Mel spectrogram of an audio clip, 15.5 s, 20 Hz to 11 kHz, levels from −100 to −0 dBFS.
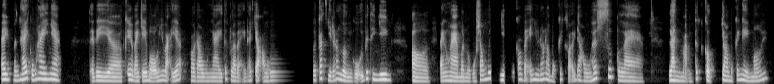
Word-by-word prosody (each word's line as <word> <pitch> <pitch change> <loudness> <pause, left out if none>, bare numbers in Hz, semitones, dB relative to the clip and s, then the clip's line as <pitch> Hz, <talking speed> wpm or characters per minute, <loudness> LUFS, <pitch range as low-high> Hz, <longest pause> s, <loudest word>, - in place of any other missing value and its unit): Ê, 210 - +6 0.2
mình 180 -1 -1
thấy 230 +4 +6
cũng 195 -5 -1
hay 225 -1 +4
nha. 210 -3 +3 0.6
Tại 150 - -1
vì, 160 -1 +3
ờ, 150 -2 +3
khi 200 - +3
mà 195 - +5
bạn 155 -2 0
chạy 160 +1 +4
bộ 145 -3 +4
như 180 +3 -1
vậy 160 -2 0
á, 185 +4 +2 0.2
vào 165 -1 -1
đầu 155 -1 -1
ngày 150 -1 -2
tức 235 -4 -8
là 160 -2 +2
bạn 145 -1 -6
đã - - -9
chọn 150 +1 0 0.9
cái 185 - -1
cách 245 0 +1
gì 175 - +2
đó 175 - -1
nó 230 - +1
gần 170 -7 +3
gũi 140 -1 -1
với 245 - +2
thiên 205 -3 +1
nhiên. 205 -1 +5 0.4
Ờ, 145 -4 +1 0.2
bạn 155 +2 0
hòa 165 -2 +3
mình 150 0 -1
vào 140 -1 -4
cuộc 145 +1 -7
sống 190 +3 0
với 240 - +3
thiên - - -63
nhiên 190 - +4
thì - - -21
có 210 +1 -3
vẻ - - -4
như 205 +1 0
nó 210 - 0
là 215 -2 -1
một 150 -5 -8
cái 210 - -7
khởi - - -3
đầu 160 -5 -3
hết 230 - +4
sức 305 +4 -3
là 155 -4 -1 0.5
lành 180 -2 +4
mạnh, 145 -2 -6
tích 245 - -2
cực 180 -4 +5 0.2
cho 180 -3 +2
một 160 -2 -5
cái 195 +1 -1
ngày 185 -5 +1
mới. 165 +10 -3
170 Hz, 260 wpm, -22 LUFS, 150-205 Hz, 0.9 s, Ê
